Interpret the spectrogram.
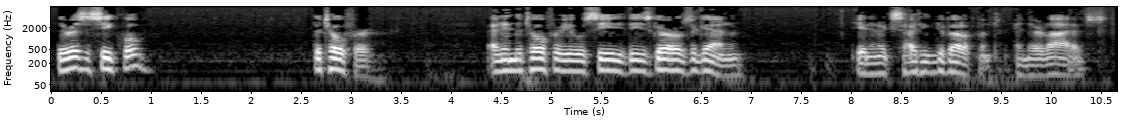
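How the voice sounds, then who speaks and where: A man's voice: on the low side, warm tone. A man narrating his own novel in a storybook reading style.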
